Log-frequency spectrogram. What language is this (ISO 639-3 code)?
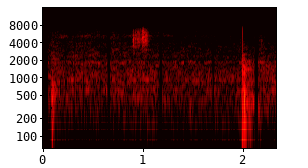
ben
